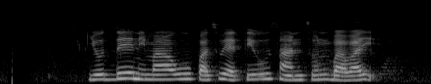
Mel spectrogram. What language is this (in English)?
Sinhala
